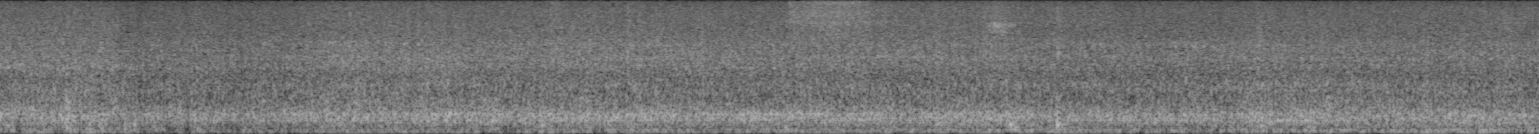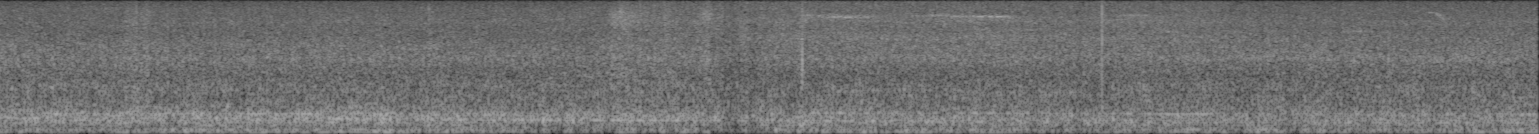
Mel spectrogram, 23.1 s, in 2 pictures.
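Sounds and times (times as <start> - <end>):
train wheels rumbling on rails: 0.0 - 23.0
faint high squeal: 17.4 - 20.5.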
